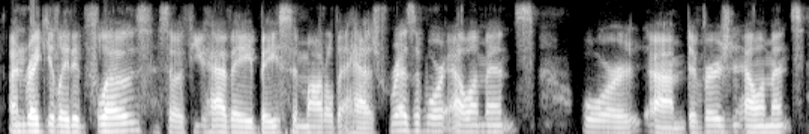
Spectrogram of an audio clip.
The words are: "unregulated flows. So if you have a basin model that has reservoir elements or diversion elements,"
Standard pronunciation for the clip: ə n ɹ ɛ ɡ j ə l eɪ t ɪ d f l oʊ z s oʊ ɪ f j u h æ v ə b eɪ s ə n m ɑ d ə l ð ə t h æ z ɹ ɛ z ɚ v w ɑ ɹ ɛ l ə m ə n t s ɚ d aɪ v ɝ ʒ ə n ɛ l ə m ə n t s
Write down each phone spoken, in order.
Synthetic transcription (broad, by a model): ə n ɹ ɛ ɡ j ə l eɪ t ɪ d f l oʊ z s oʊ ɪ f j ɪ v ə b eɪ s ə n m ɑ d l ð ə t h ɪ z ɹ ɛ z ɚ v w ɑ ɹ ɛ l ə m ə n t s ɚ d aɪ v ɝ ʒ ə n ɛ l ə m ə n t s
